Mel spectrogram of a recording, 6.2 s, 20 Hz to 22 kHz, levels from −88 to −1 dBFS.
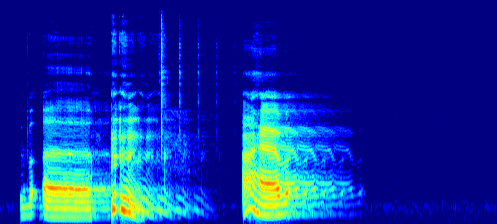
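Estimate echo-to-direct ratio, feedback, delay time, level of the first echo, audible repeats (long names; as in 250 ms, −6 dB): −14.0 dB, 42%, 229 ms, −15.0 dB, 3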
